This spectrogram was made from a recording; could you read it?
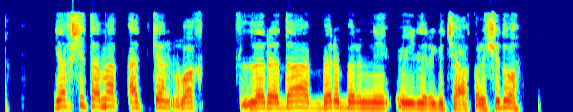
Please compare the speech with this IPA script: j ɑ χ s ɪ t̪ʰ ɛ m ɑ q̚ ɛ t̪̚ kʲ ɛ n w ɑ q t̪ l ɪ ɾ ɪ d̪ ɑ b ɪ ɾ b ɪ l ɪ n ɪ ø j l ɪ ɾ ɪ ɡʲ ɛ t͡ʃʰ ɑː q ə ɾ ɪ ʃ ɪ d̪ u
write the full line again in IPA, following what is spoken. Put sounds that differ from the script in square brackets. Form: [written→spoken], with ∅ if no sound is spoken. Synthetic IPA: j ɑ χ [s→ʃ] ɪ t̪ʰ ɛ m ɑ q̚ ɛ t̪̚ kʲ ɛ n w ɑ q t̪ l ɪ ɾ ɪ d̪ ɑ b ɪ ɾ b ɪ [l→ɾ] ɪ n ɪ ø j l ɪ ɾ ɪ ɡʲ ɛ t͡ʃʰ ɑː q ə ɾ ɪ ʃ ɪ d̪ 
